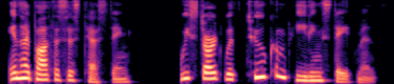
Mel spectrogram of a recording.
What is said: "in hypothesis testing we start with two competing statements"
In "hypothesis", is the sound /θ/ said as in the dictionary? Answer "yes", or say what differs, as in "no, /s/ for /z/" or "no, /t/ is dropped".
yes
